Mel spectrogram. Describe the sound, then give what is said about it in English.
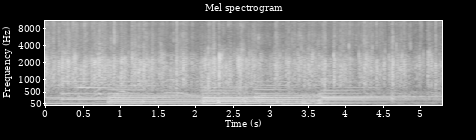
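A church audience applauds to welcome guest evangelists: a steady wash of clapping runs throughout over sustained musical chords that shift a few times. “Put your hands together and welcome Brother and Sister Fedrick.”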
